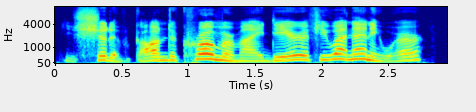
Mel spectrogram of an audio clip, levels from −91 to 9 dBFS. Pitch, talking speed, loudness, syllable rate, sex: 210 Hz, 245 wpm, -19 LUFS, 5.9 syllables/s, female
